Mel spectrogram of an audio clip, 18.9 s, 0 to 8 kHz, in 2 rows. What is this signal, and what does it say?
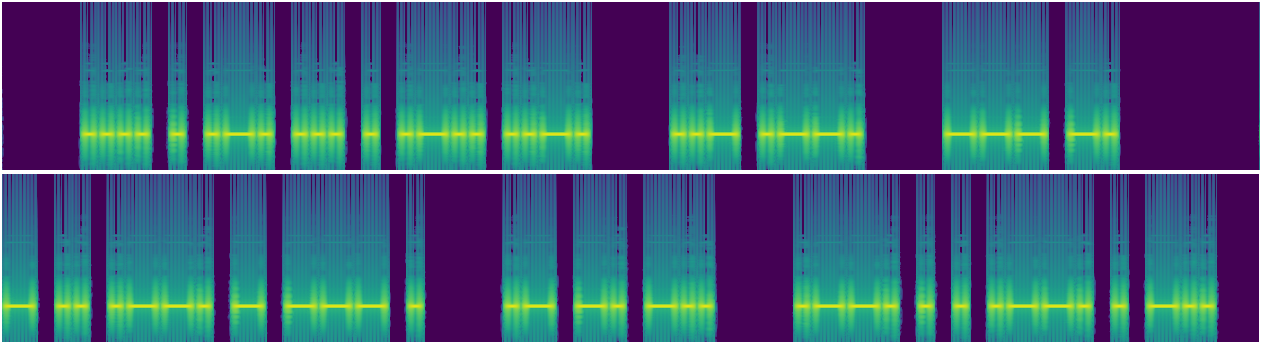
Morse code, heard as a keyed tone, about 18 wpm, 650 Hz. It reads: HERSELF UP ON TIPTOE AND PEEPED
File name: 04-Chapter-04 18 WPM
